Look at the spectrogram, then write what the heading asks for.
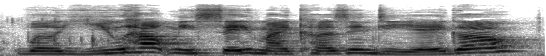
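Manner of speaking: put-on slow, drawn-out question for little kids; talking to a child. Shown as a demonstration. A cartoon girl asking young viewers for help, slow and drawn out. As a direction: stretch it out slowly like a kids' show host. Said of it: "like you're talking to a child".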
